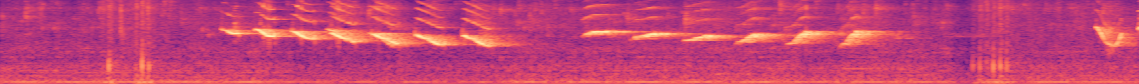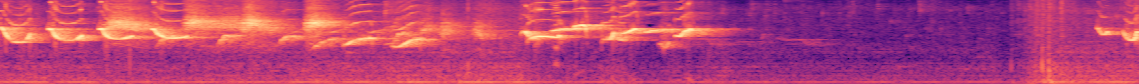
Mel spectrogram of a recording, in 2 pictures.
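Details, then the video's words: Sooty-headed bulbul's rival-calling song: long runs of quick, chattering, downward-slurred notes in several phrases, then a pause and a brief resumption. "SIRTU GACOR MEMANGGIL LAWAN‼️ Suara Asli Alam Durasi Panjang"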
